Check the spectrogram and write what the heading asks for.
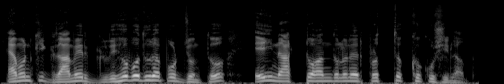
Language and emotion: Bengali, neutral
